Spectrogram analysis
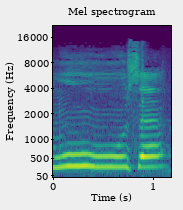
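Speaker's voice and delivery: موسى drawn out long; slow recited name. Shown as a demonstration. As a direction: stretch موسى slowly. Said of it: "هذا خطأ".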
